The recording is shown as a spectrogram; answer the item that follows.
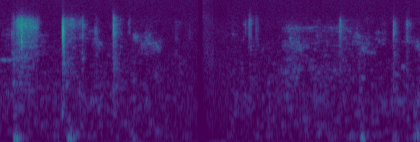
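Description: Near silence with a few faint, short clicks, mostly in the first second and one more near the end.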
